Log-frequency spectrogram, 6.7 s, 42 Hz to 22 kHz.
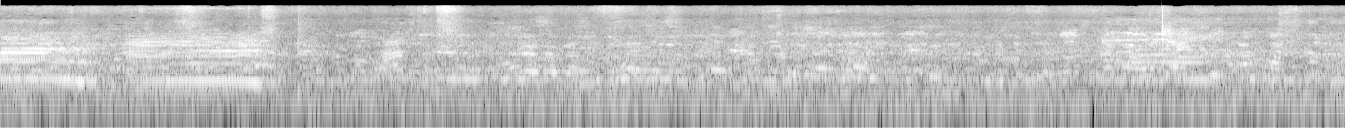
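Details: Local-breed dairy cows with calves at Kaharol weekly Saturday cattle market, Dinajpur, Bangladesh, 28 June 2025; several short, mid-pitched lowing calls amid busy crowd chatter and bargaining voices.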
